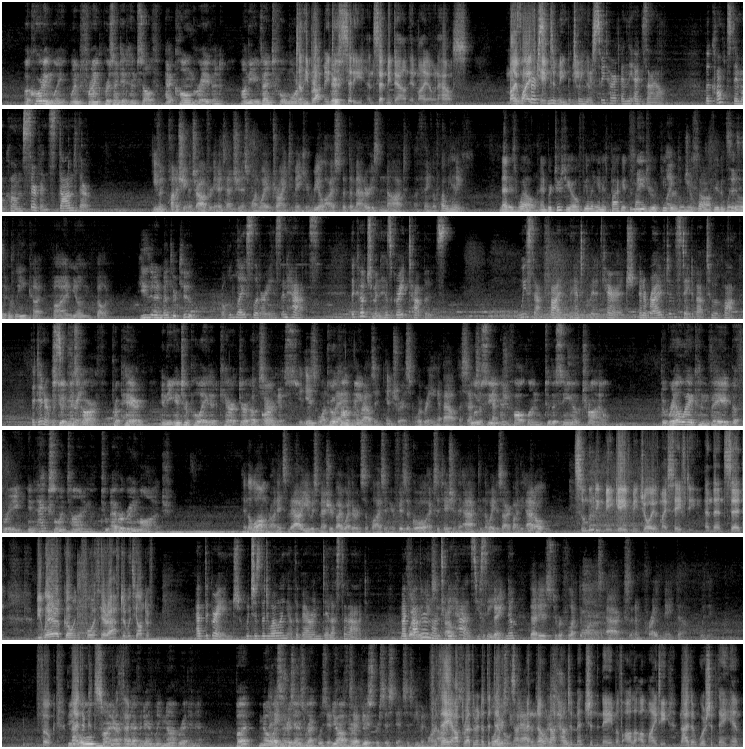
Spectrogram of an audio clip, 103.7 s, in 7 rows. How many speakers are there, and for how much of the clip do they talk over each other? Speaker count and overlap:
6, about 18%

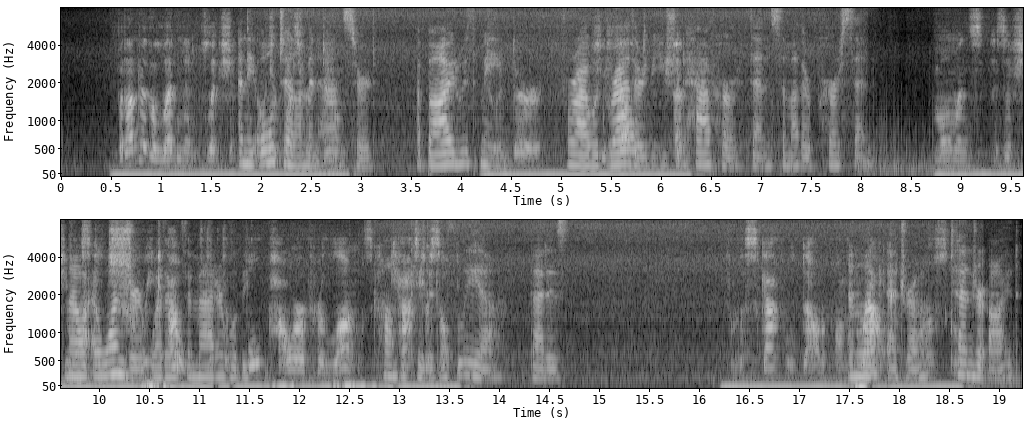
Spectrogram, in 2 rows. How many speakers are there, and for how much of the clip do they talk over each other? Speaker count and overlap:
2, about 39%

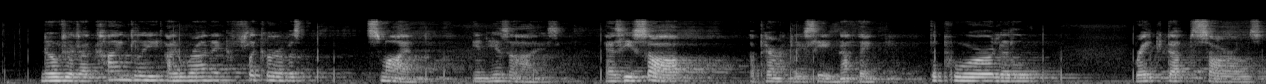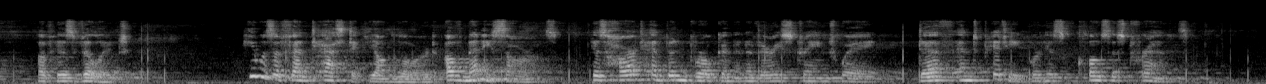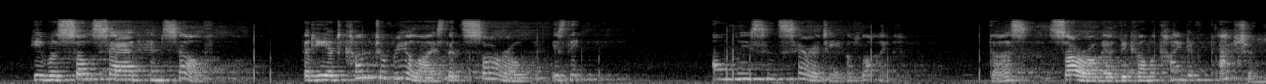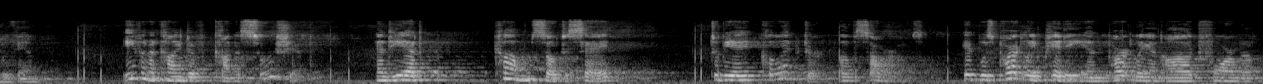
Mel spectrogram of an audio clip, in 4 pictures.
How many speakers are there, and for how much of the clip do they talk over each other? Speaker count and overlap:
1, no overlap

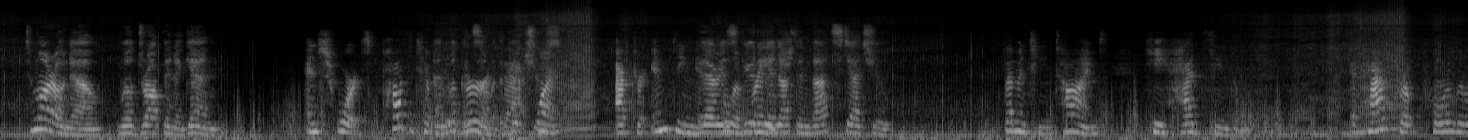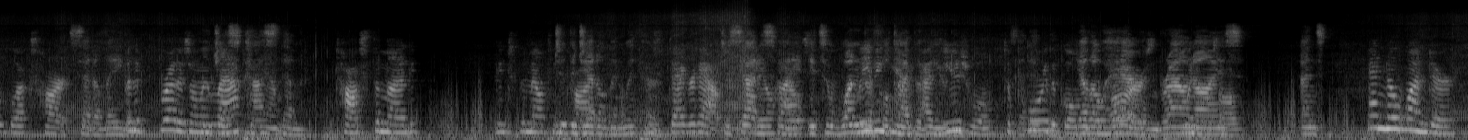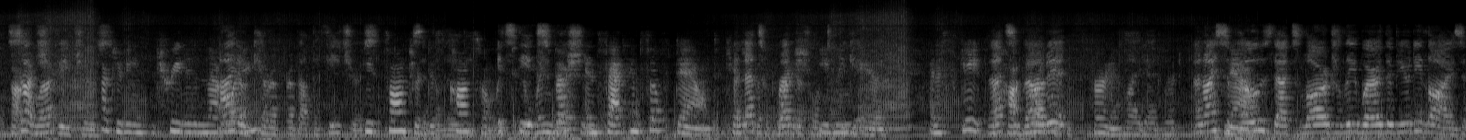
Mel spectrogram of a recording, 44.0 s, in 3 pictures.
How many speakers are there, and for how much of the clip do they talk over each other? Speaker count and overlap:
2, about 50%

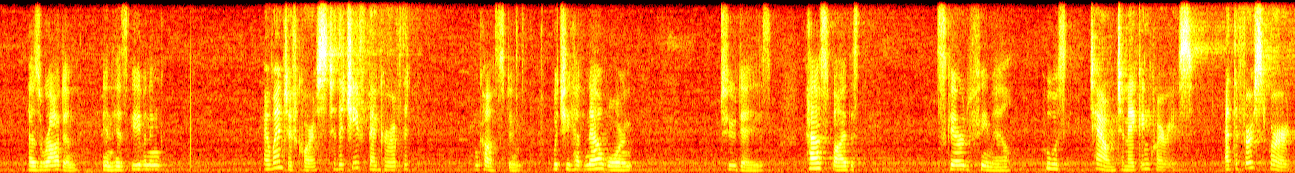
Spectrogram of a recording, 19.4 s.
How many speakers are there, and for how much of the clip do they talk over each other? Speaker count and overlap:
2, no overlap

